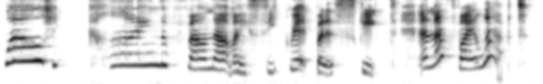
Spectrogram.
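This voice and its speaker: A woman's voice: extremely high pitch, sing-song, takes it slowly, fairly bright tone, voice pushed up, exaggerated voice. A young-sounding woman voicing a manic, cheerfully sinister pink pony villain in a storybook reading, chatting with menacing casualness. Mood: giddy, confiding. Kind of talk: amateur storybook fan fiction reading.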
